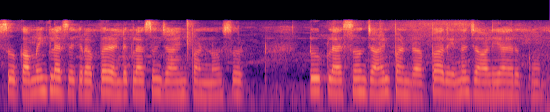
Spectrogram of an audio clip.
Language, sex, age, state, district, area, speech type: Tamil, female, 45-60, Tamil Nadu, Ariyalur, rural, spontaneous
